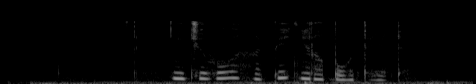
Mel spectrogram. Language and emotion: Russian, sad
